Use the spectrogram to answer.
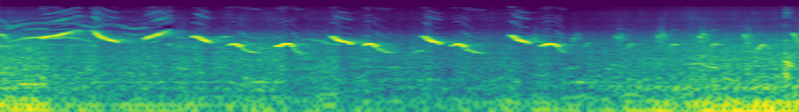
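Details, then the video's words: In competition display, the Hwamei repeats sharp down-slurred whistles about twice a second, loud and ringing, then fades into lower murmuring noise. "Đẹp đấu xòe chất giọng cực hay"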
